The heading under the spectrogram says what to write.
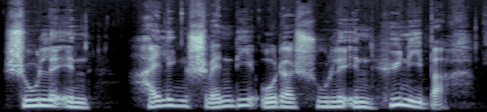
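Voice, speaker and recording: A man hosting a podcast, firing quick either-or questions at a guest in a playful, brisk way. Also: mid-range voice, mellow, no echo, studio quality. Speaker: podcast host.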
